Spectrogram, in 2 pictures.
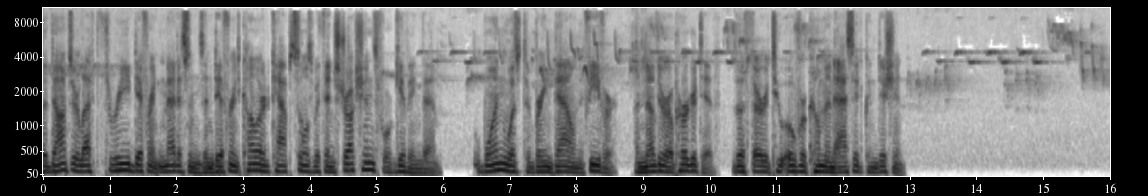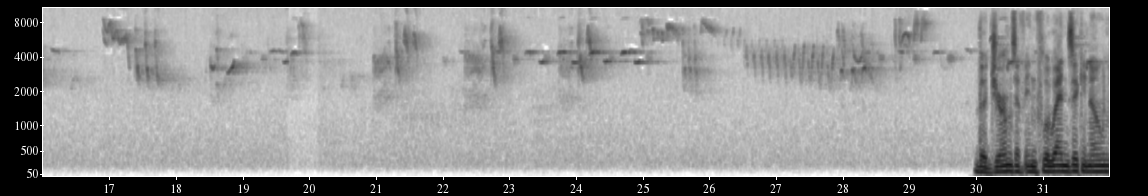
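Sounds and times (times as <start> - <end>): songbirds chirping and singing: 0.0 - 32.0
bird trill: 5.0 - 16.3, 21.0 - 32.0.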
